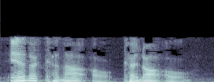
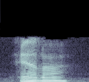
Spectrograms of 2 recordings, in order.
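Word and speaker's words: anakaino (ἀνακαινόω): So the first verb is anakaino. Anakaino. And then this is a long O here. Anakaino.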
